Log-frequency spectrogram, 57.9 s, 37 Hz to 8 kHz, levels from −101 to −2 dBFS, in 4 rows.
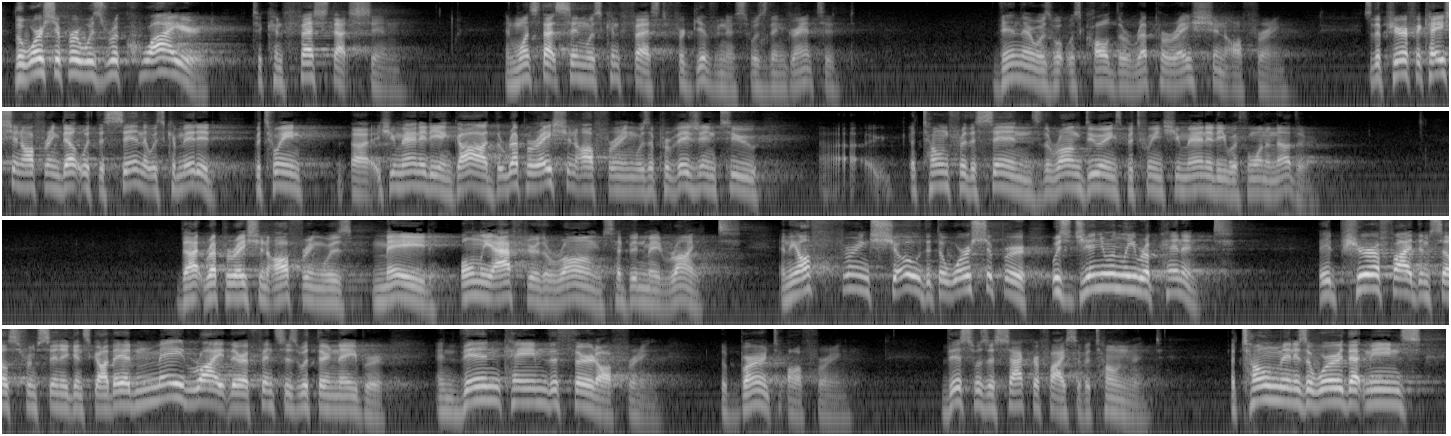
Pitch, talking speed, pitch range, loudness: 155 Hz, 130 wpm, 125-180 Hz, -27 LUFS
